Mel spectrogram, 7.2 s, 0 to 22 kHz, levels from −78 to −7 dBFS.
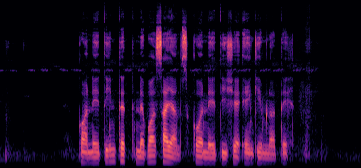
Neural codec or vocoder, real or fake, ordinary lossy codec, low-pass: none; real; none; none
